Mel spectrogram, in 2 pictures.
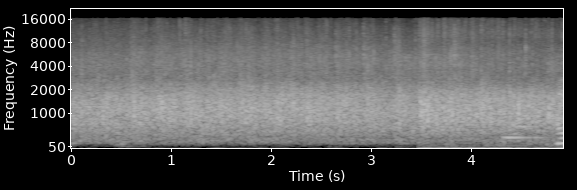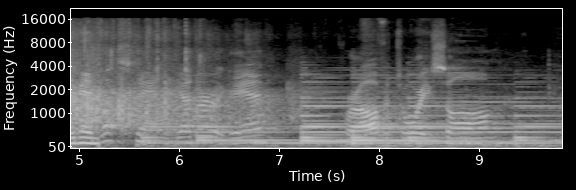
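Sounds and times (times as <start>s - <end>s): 
church congregation applause welcoming a guest speaker: 0.0s - 7.3s
speech: 4.4s - 7.2s, 7.8s - 9.5s.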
